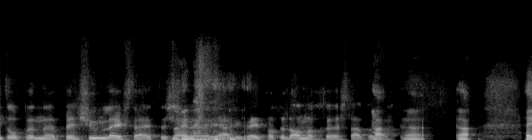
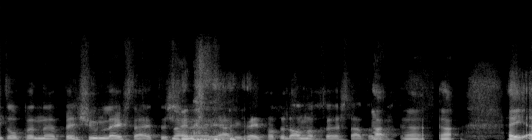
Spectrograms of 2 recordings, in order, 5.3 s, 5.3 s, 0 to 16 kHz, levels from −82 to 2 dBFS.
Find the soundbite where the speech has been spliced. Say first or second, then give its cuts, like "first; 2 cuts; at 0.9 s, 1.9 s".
second; 1 cut; at 4.3 s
